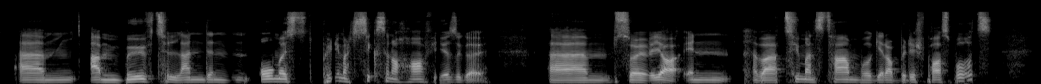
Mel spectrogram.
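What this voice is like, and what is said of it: Strong South African accent. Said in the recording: “Still got a very strong South African accent, as you can tell.”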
